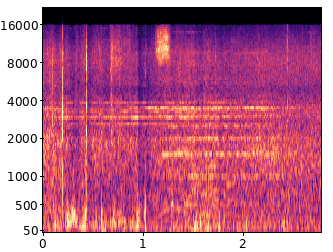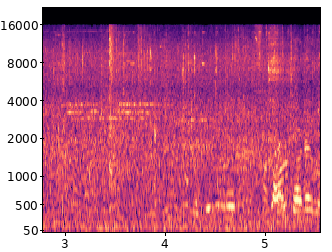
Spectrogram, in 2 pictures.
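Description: Footsteps tap on pavement at a walking pace.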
